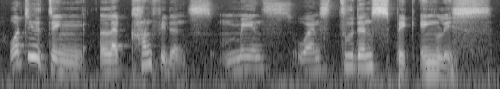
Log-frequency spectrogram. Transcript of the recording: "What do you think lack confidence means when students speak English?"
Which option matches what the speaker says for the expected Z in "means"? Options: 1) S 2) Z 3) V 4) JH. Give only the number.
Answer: 1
